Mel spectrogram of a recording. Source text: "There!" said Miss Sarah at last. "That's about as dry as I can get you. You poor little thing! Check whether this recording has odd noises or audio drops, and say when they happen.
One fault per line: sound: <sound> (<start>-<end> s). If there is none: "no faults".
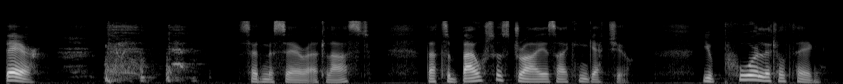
sound: cough (0.6-2.1 s)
